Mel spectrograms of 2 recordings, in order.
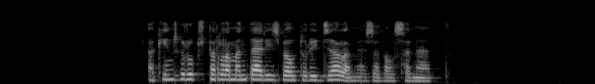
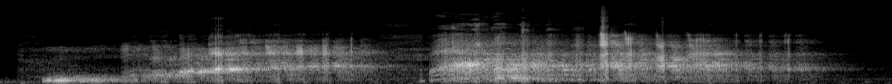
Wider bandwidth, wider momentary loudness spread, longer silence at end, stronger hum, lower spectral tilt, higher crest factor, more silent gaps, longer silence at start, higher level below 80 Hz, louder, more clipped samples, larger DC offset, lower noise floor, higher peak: second, 8.4 kHz vs 15 kHz; second, 10 LU vs 18 LU; first, 1.65 s vs 0.7 s; neither; about the same, -4 dB/octave vs -5 dB/octave; about the same, 22 dB vs 24 dB; neither; first, 1.5 s vs 0.2 s; second, -72 dBFS vs -56 dBFS; second, -28 LUFS vs -22 LUFS; neither; neither; first, -79 dBFS vs -58 dBFS; second, -10 dBFS vs 0 dBFS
